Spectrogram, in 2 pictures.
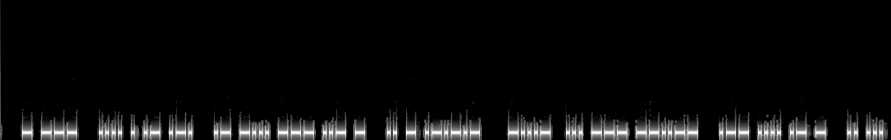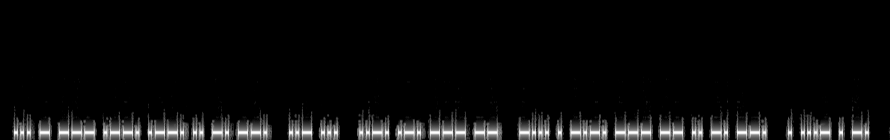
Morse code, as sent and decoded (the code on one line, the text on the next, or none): - --- / .... .- .-. / .- -... --- ..- - / .. - .-.-.- / -...- / ... --- --..-- / .-- .... .- - / .. ... / ... - --- .--. .--. .. -. --. / ..- ... / ..-. .-. --- -- / -... -.-. --- -- .. -. --. / . ...- . -.
TO HEAR ABOUT IT. <BT> SO, WHAT IS STOPPING US FROM BECOMING EVEN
